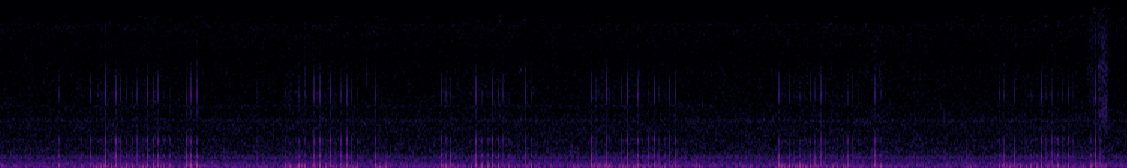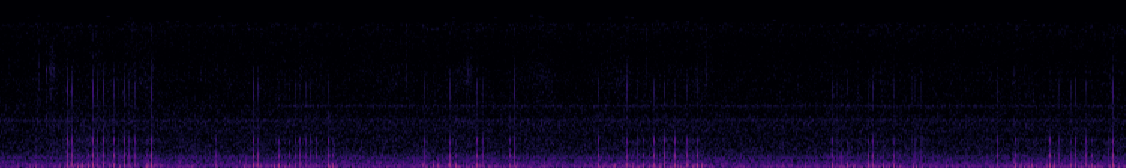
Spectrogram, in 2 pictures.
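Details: Drowsy cat snoring while its eyes stay open, a steady series of hoarse, low purring breaths about every one and a half seconds, quiet and regular throughout.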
